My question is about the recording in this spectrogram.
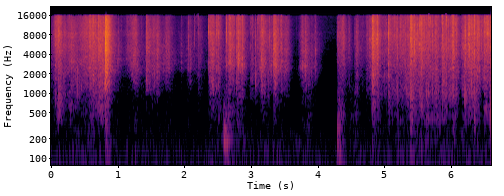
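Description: Strips of small plastic bags of diamond-painting drills crinkling and rustling as they are handled and laid down, in uneven bursts with a sharp crackle just before a second in and denser rustling near the end.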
